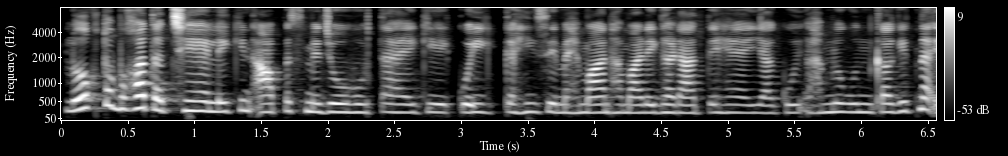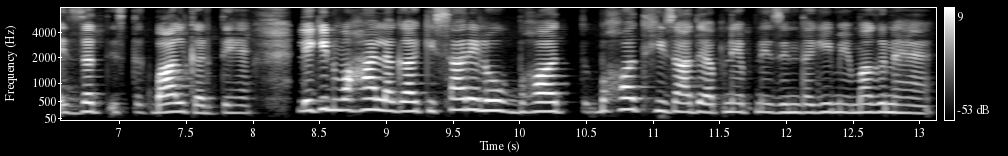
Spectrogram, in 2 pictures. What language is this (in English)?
Urdu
